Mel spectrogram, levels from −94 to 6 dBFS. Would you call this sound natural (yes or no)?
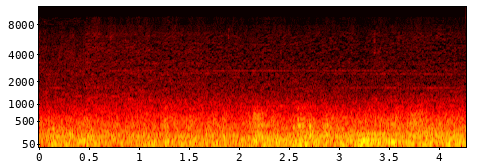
yes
